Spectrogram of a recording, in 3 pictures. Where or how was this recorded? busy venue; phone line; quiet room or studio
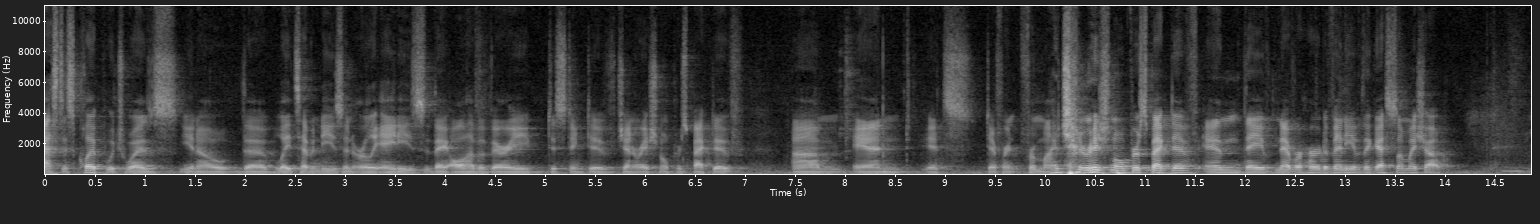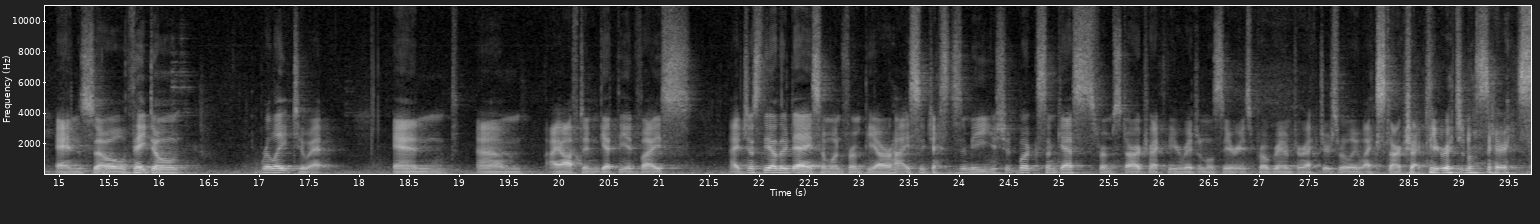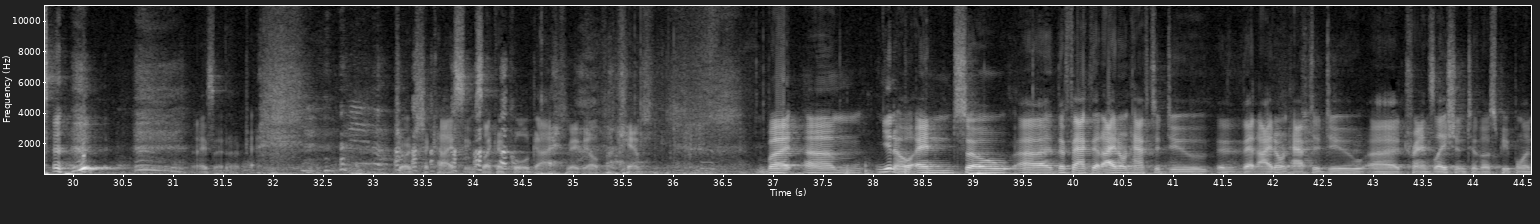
busy venue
